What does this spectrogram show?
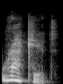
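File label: "racket", British English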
